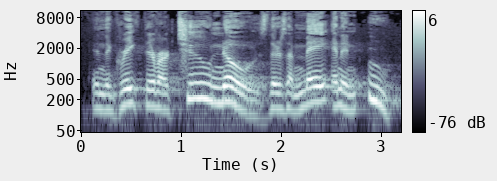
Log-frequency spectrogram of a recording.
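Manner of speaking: usual speaking voice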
